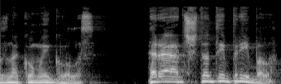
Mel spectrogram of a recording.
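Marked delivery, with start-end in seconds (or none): 1.5-2.7 slow croaky elder's greeting; croaking old man. A narrator's reading. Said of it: "прокряхтел старик".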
